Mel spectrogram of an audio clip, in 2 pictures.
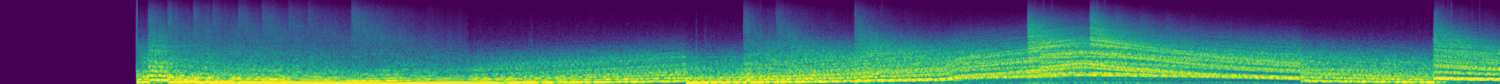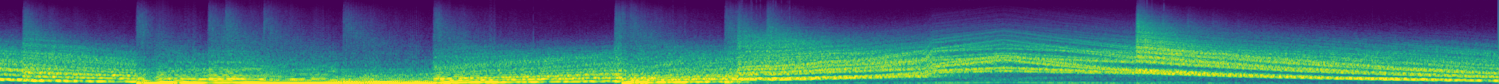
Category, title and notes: Sound effects > Electronic / Design
Galactic Races near Saturn
alien, atmosphere, electronic, freaky, pad, sci-fi, synth, ufo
